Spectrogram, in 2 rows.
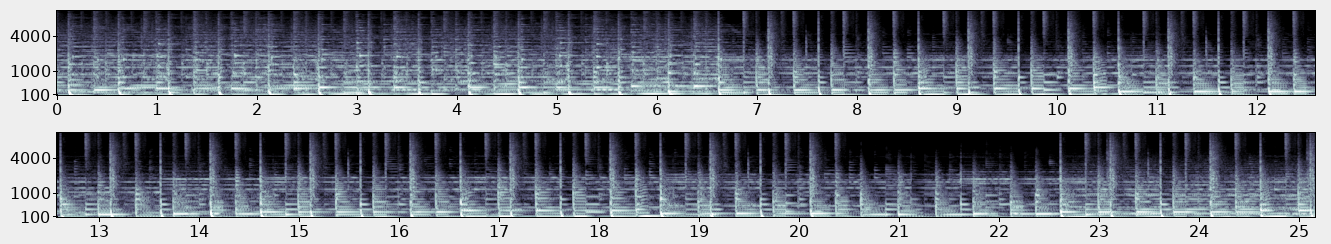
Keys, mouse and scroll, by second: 0.8 click, 2.9-7.0 drag, 18.5 click, 19.4-20.4 drag, 22.6 drag, 24.1 drag, 24.8-25.1 drag.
